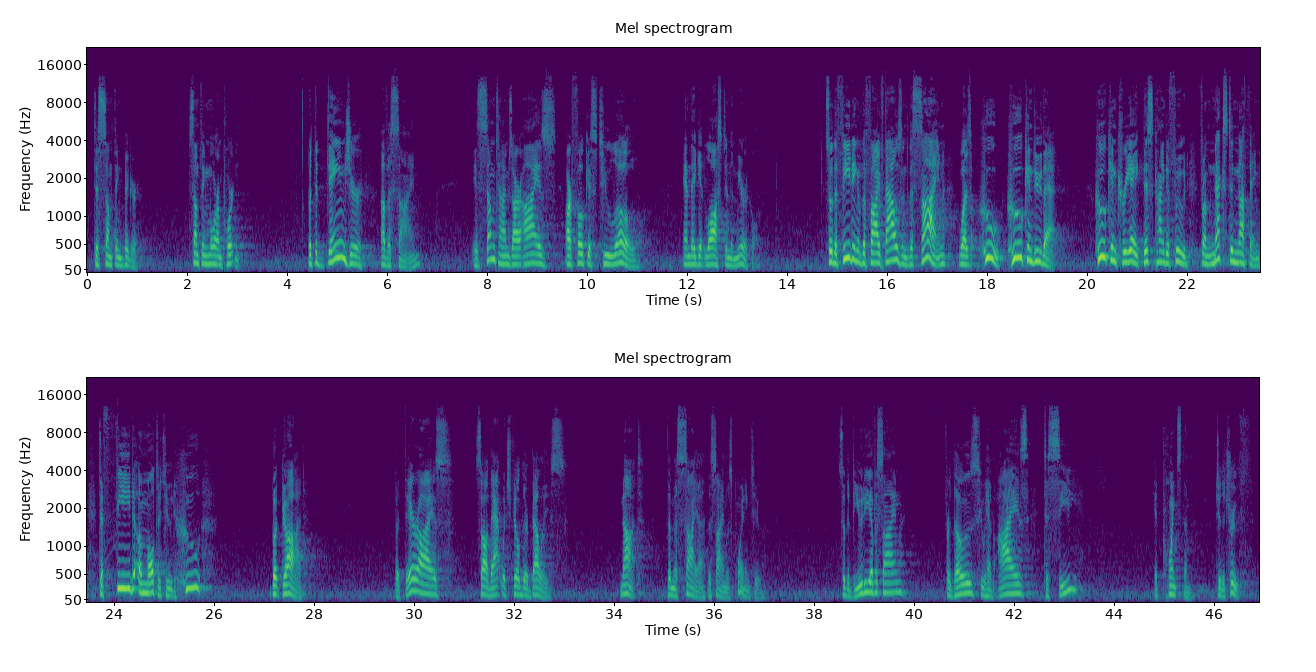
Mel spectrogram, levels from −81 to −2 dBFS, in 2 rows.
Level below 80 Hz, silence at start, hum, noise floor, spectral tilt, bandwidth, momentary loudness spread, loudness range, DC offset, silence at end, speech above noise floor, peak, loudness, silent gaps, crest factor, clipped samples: -62 dBFS; 0.15 s; none; -58 dBFS; -6.5 dB/octave; 13.5 kHz; 17 LU; 11 LU; under 0.1%; 0.4 s; 33 dB; -6 dBFS; -25 LUFS; none; 22 dB; under 0.1%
